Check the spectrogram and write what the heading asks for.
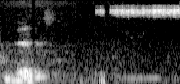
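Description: A short spoken word, then from about a second in a steady high-pitched tone with a faint low hum beneath it, heard over a video-call audio line.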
